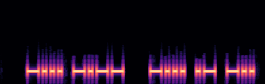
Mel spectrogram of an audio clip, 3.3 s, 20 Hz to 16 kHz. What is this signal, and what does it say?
Morse code, heard as a keyed tone, about 25 wpm, 600 Hz. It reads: BY BAD
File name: the old man and the sea part 1 25wpm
